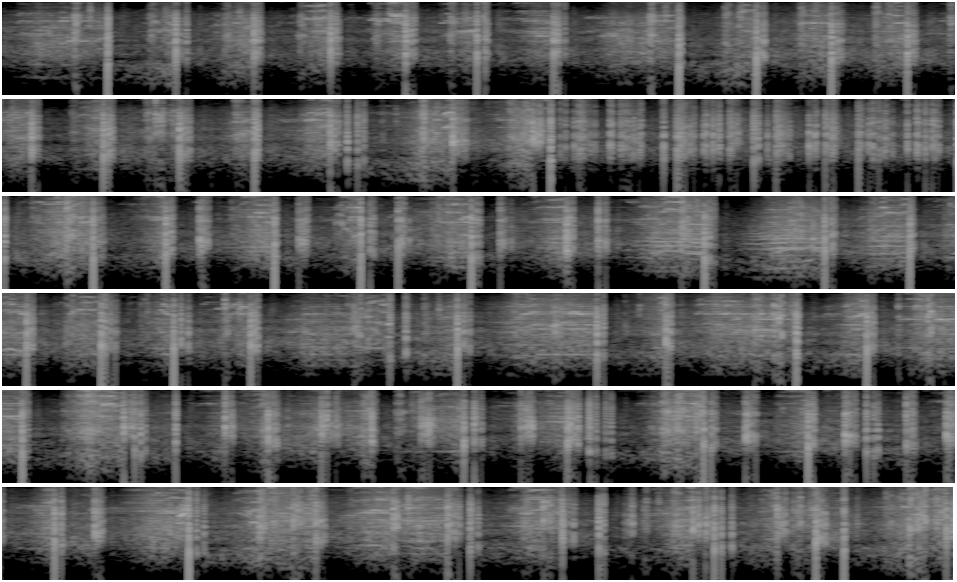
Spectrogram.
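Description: Fireworks bursting in a continuous rapid barrage: sharp pops and crackles, several a second, with little low boom.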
